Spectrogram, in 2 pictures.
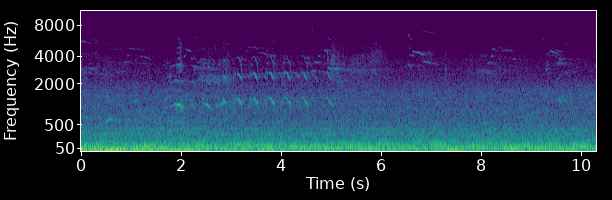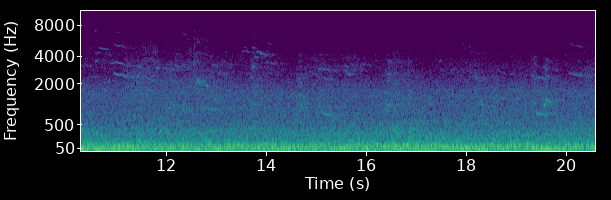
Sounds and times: Seagulls 0:19.3 - 0:20.4

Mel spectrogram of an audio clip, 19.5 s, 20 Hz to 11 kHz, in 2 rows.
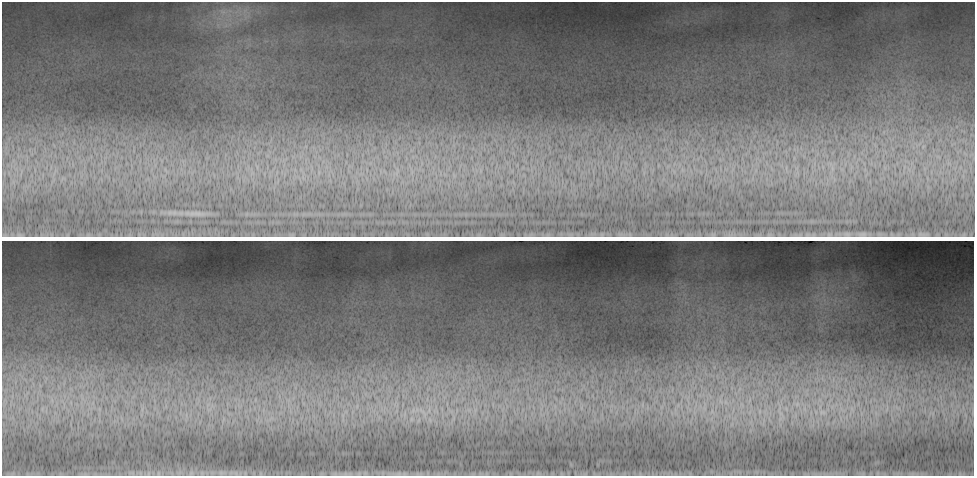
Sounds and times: motorway traffic 0:00.0 - 0:19.4

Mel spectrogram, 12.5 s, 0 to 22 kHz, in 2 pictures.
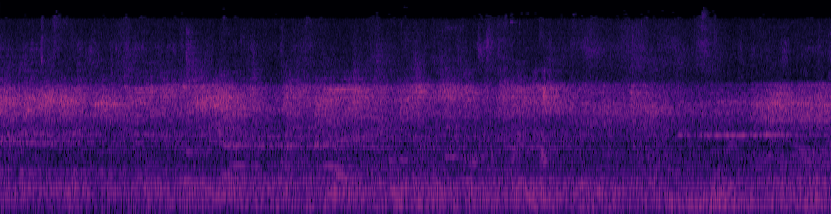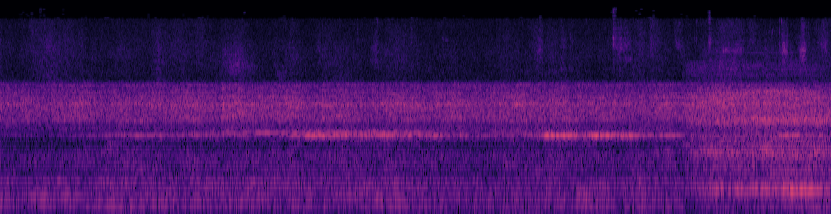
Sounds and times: sound art students performing a staircase music 0:08.8 - 0:12.4

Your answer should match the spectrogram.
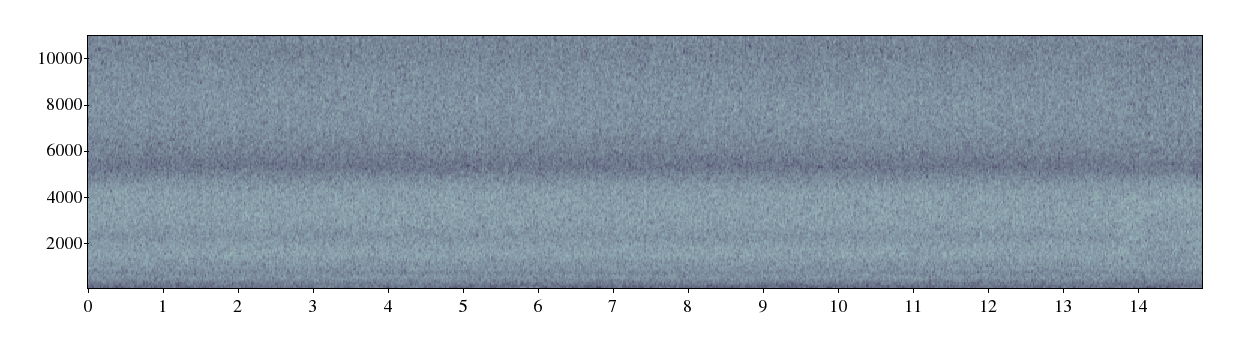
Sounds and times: traffic on the main road 0:00.0 - 0:14.8
water crossing the dam 0:00.0 - 0:14.8

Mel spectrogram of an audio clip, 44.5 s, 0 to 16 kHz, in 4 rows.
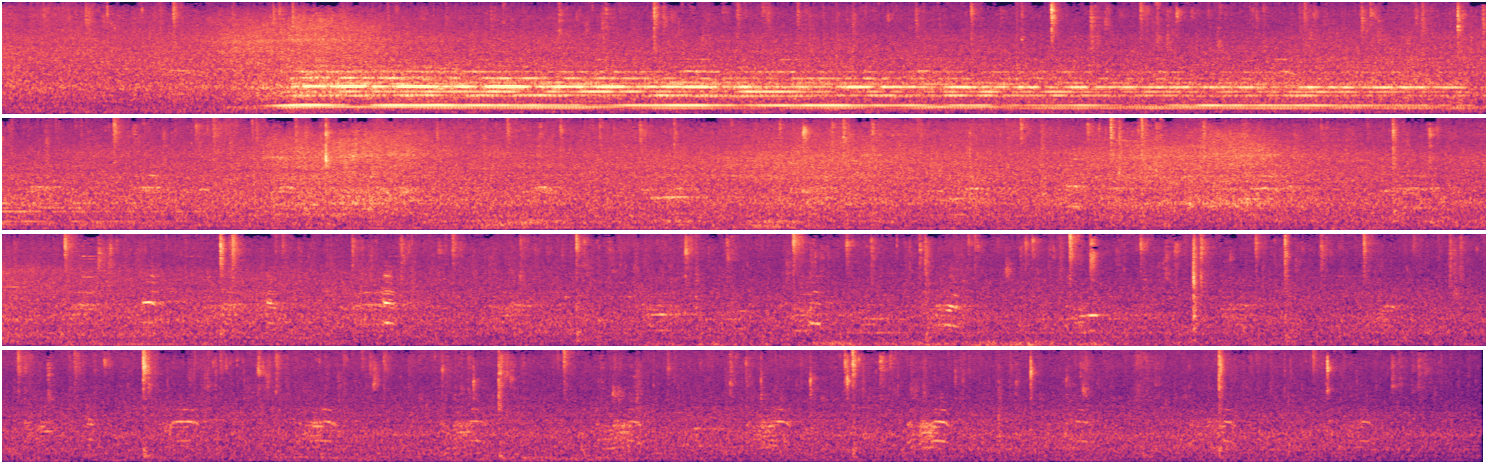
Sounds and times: Canada geese flying overhead 0:01.3 - 0:29.6
Canada geese flying overhead 0:30.2 - 0:30.8
Canada geese flying overhead 0:33.5 - 0:37.3
Canada geese flying overhead 0:37.9 - 0:44.2

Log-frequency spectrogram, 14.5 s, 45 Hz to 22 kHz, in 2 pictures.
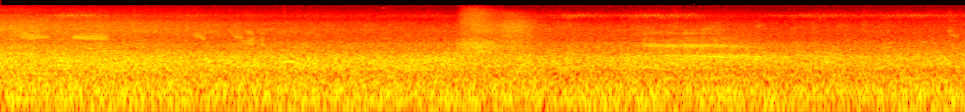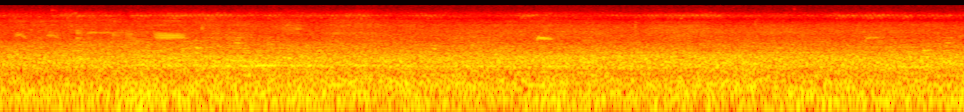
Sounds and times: trucks 0:00.0 - 0:14.4
birds 0:07.0 - 0:09.6

